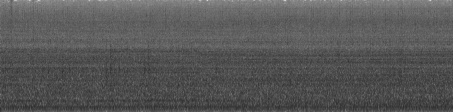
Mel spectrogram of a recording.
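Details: Ford Taurus at idle, recorded under the car: fine continuous buzzing rattle over low hum on startup; not heard in engine bay, owner suspects exhaust but unsure; rattling noise at idle.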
